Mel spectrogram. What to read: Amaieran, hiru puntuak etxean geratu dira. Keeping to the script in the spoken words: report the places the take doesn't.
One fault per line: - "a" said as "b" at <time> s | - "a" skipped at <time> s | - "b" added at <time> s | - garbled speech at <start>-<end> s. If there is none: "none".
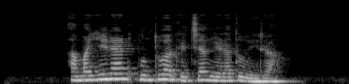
- "hiru" skipped at 1.3 s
